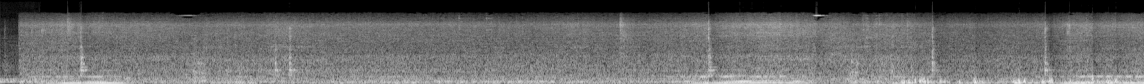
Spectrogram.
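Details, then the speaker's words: Dodge Charger, tires 225/60R18 correct: sharp clicks and low clunks from the rear when shifting between drive and reverse; diagnosed as an internally defective rear differential (RDU) plus a leaking rear propeller shaft joint, both needing replacement. "This is the Dodge Charger drive and reverse clicking noise. See the noise."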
